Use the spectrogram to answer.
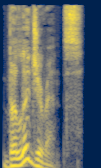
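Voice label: "belligerence", British English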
